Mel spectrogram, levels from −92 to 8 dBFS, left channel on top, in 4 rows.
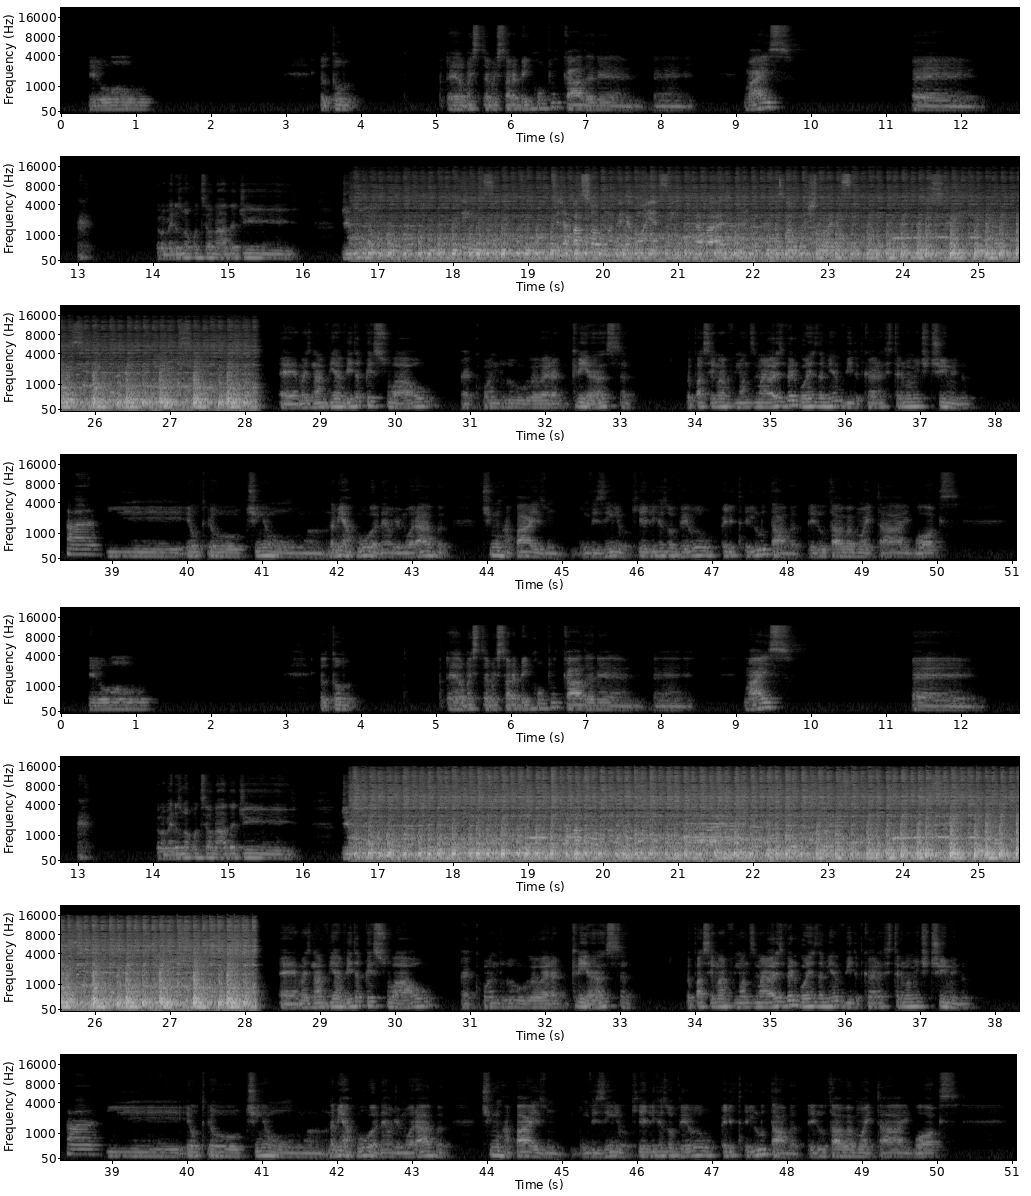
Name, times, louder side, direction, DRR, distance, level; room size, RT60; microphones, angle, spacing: voice 1, 0.4-1.2 3.1-3.9 5.1-8.4 9.1-9.8 11.3-12.3 13.0-13.2 14.0-15.9 16.2-17.3 19.8-20.0 21.8-22.1 22.4-27.6 28.4-30.5 30.9-33.2 33.9-37.7 38.9-43.5 43.9-50.3, right 1 dB, 25° right, 1.9 m, -45 dB
sound 1, 16.6-28.2, right 5 dB, 60° right, 0.3 m, -28 dB
voice 2, 18.1-18.9 19.4-23.6 38.4-38.8, left 3 dB, 50° left, 1.0 m, -40 dB
3.9 x 2.6 x 4.3 m
head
